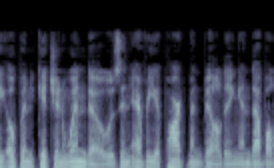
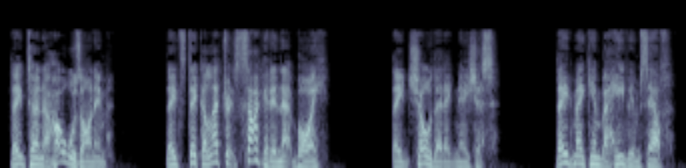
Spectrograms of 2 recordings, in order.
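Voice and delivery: higher-pitched brash scolding; angry; 6 semitones higher, 3 dB louder than usual. A narrator's reading. Santa berates Irene over her troublesome son, angry. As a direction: lay into your friend about her son. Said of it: "Santa said angrily".

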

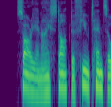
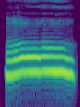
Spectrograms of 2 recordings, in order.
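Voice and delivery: high startled cry of fright; frightened gasp; 6 dB louder than usual. Acted. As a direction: gasp out in terror. Terrified at figure in tent.

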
